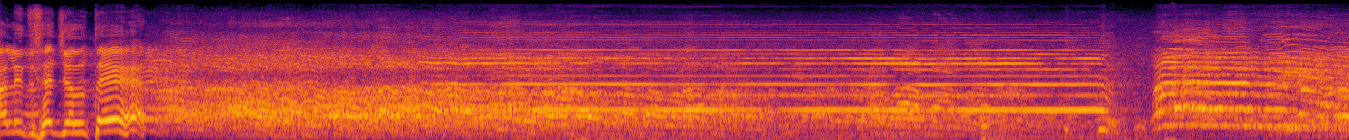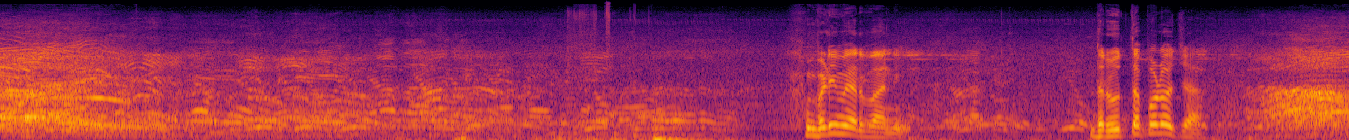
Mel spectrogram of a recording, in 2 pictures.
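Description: A large crowd of men chants together.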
